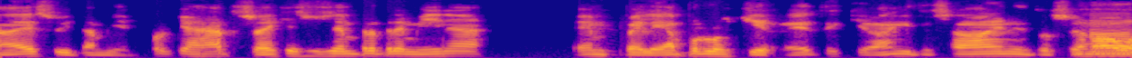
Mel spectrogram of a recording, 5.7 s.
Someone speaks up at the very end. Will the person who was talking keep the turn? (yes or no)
no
